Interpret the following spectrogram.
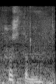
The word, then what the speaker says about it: Crustum: So it's called Crustum. That's how you pronounce it, Crustum.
